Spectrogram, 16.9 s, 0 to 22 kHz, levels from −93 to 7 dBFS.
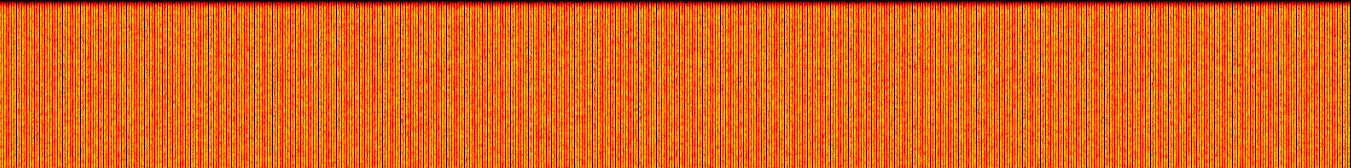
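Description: From start to finish the speech is replaced by a compressed stream played as audio. An AC-3 (Dolby Digital) bitstream has reached the output as though it were ordinary PCM samples, with no decoder in the path. Each coded frame comes out as an 8 ms burst of noise followed by silent padding, repeating 31.25 times a second. The result is a very loud, chattering static, and the density points to roughly a 384 kbps stream.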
